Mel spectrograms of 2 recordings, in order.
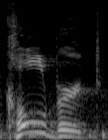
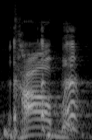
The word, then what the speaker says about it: Colbert: C O L B R T. What does that spell to you? I would have just Well, I think that's just the way I say it, though. I just say it. Colbert. Well, I said I was very enunciative and I said, "And in Colbert County, you know, and Lauderdale and Colbert County." Ring ring. Oh, man. The phones lit up. Calbert.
